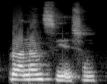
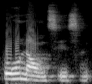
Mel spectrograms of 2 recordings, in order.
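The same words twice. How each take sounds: First: The second syllable sounds like 'nun'. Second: The second syllable sounds like 'noun'. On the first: The speaker calls it right. "it's a pronunciation" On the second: The speaker calls it wrong. "It's not pronunciation"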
